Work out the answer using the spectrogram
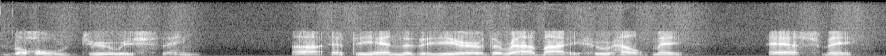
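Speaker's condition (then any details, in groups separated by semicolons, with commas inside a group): ALS; limb onset, muscle twitches and hand weakness at onset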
